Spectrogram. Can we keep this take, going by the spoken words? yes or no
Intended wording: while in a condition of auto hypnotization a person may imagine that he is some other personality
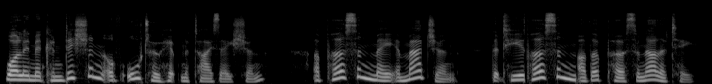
no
